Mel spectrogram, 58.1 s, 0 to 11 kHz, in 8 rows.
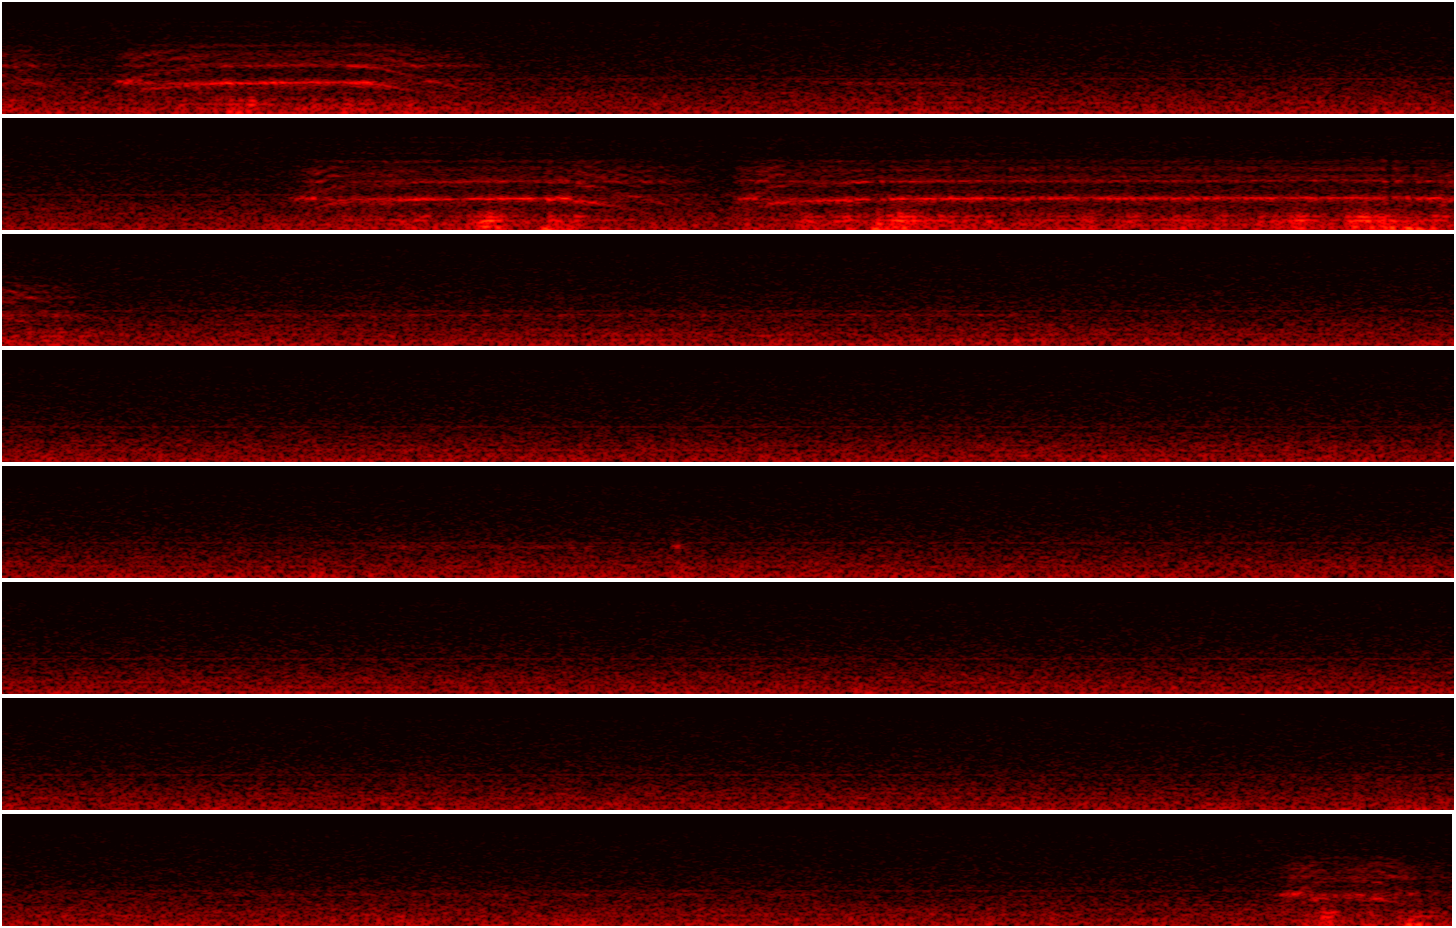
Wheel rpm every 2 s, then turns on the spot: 60, 60, 10, 10, 60, 120, 210, 130, 20, 20, 0, 0, 0, 0, 0, 10, 10, 0, 0, 0, 0, 0, 0, 0, 0, 10, 20, 10, 20.
6-8 14-20 30-32 50-56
